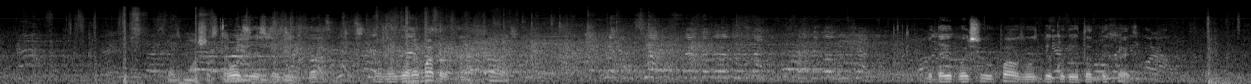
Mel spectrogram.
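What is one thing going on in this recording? A crowd cheers and shouts in a large hall, swelling and fading.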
